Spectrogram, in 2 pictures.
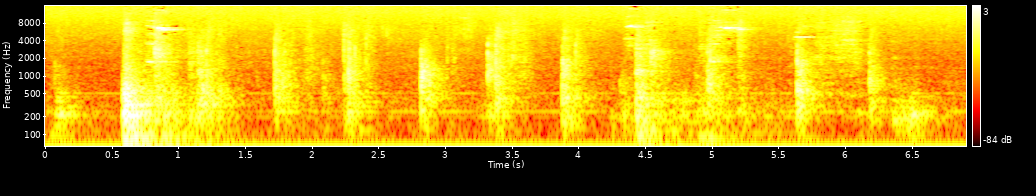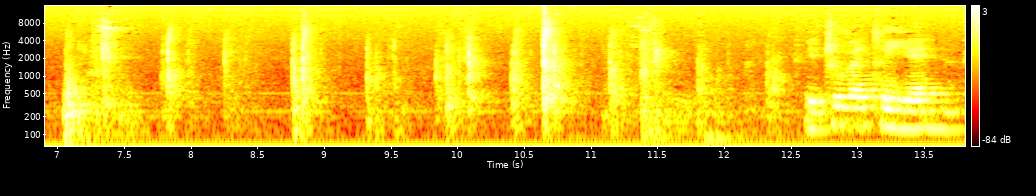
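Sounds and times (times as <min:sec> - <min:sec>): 
first-floor doors opening with clunks and rattles: 0:00.0 - 0:01.4, 0:04.3 - 0:08.0, 0:09.9 - 0:12.6
faint steady hum: 0:00.0 - 0:13.7
speech: 0:12.7 - 0:13.7.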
